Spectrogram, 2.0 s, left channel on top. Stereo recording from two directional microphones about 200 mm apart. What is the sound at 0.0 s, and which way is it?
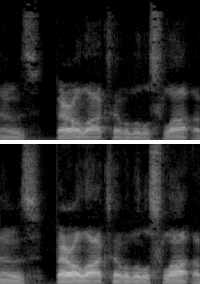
Speech, 35° right (ahead or behind).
